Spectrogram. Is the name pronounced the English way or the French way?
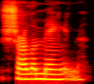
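English. The name has an English pronunciation. The speaker calls it wrong. "the English pronunciation of his name"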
